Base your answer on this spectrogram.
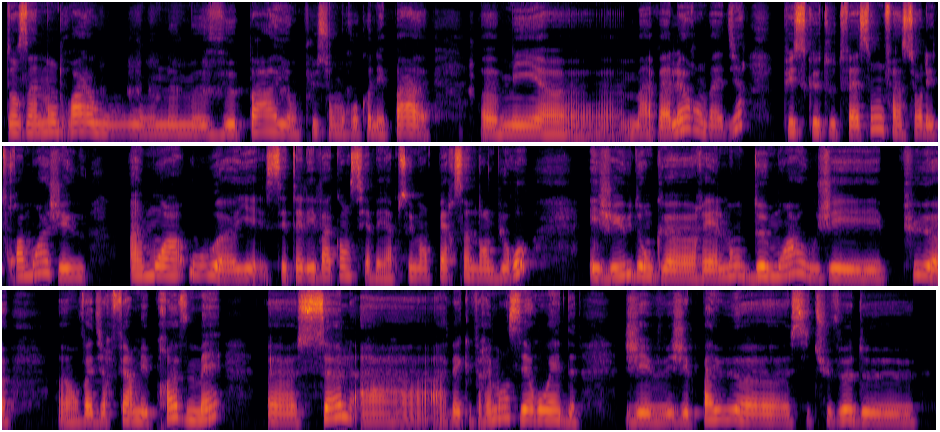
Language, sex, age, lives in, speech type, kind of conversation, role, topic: French, female, 30-34, France, conversation, advice, user, Comment avez-vous vécu une perte soudaine d’emploi ?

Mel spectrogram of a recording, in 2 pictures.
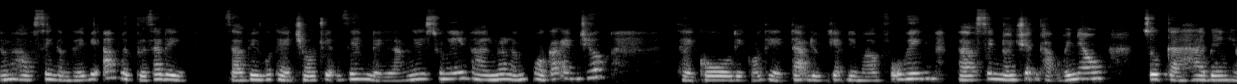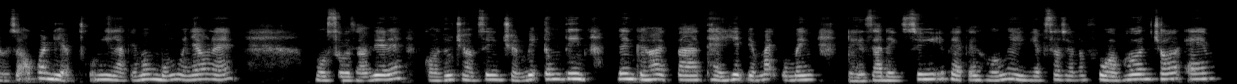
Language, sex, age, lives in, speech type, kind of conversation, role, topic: Vietnamese, female, 20-24, Vietnam, read, expert-assistant, expert, Vai trò của giáo viên trong việc định hướng nghề nghiệp cho học sinh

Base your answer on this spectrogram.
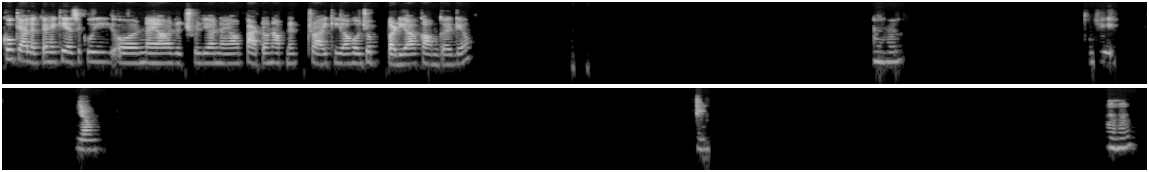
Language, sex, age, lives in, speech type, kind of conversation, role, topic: Hindi, female, 30-34, India, conversation, podcast, host, Exam pressure ko tum kaise handle karte the?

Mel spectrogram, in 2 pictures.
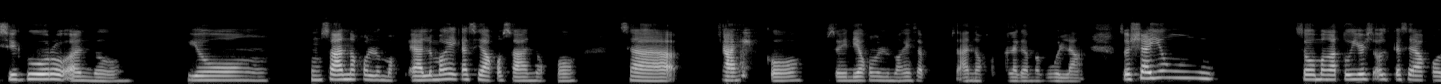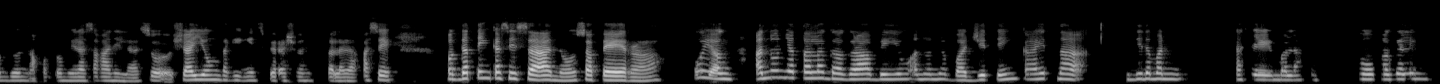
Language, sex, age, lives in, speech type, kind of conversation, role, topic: Filipino, female, 25-29, Philippines, conversation, unstructured, none, Anong klaseng buhay ang gusto mong mabuhay sa hinaharap?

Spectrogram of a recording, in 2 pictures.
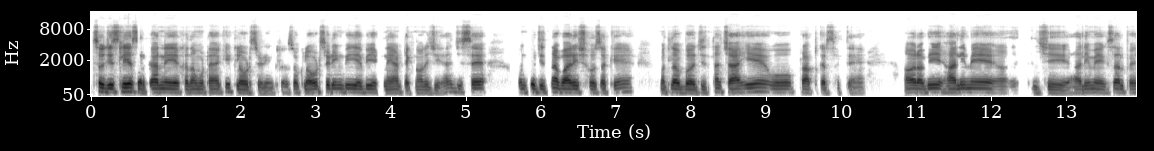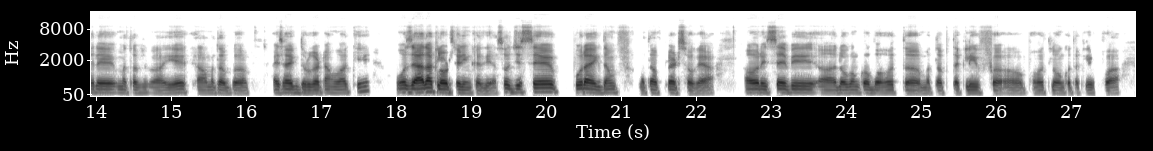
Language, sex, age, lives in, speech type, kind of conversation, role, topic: Hindi, male, 20-24, India, conversation, unstructured, none, क्या तकनीक के कारण पर्यावरण को नुकसान हो रहा है?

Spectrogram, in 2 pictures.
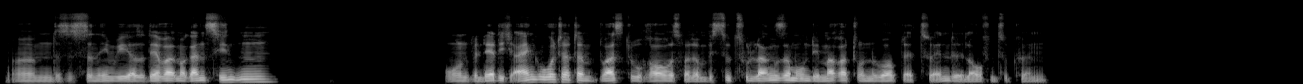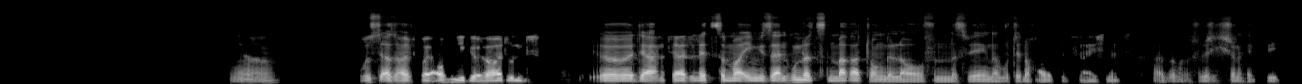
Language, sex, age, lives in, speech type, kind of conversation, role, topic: German, male, 35-39, Germany, conversation, unstructured, none, Was motiviert dich, regelmäßig Sport zu treiben?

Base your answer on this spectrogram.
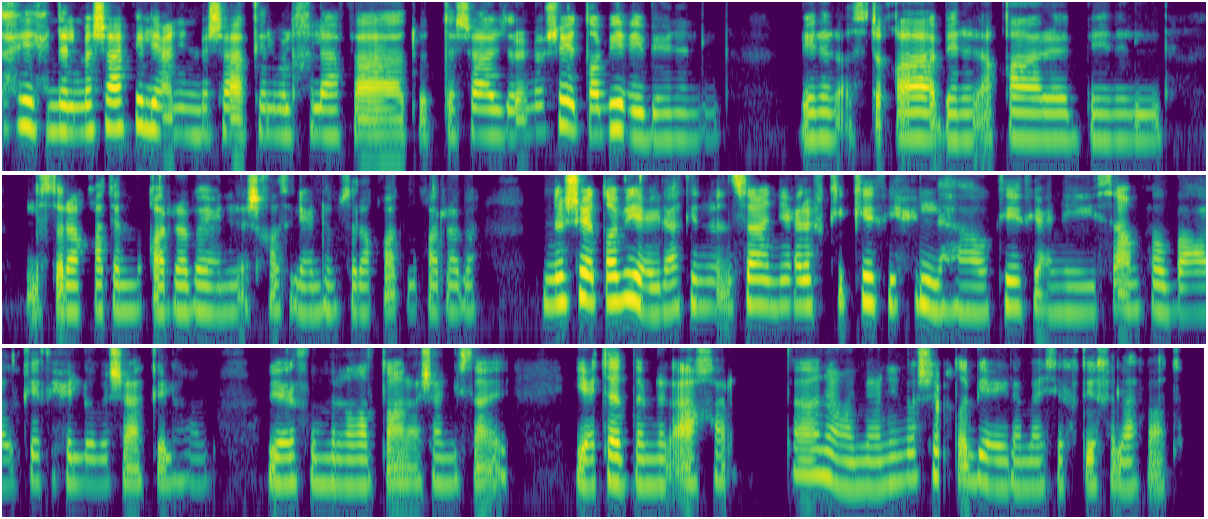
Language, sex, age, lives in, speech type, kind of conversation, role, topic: Arabic, female, 20-24, United States, conversation, unstructured, none, إزاي المشاكل العائلية بتأثر على الصحة النفسية للشخص؟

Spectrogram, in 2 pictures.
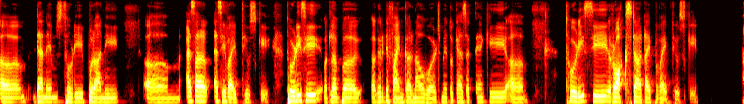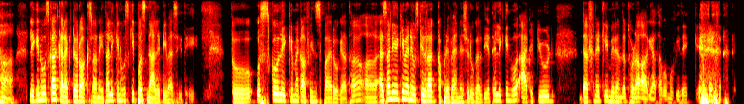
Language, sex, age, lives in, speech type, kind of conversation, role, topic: Hindi, male, 30-34, India, conversation, podcast, guest, Aapko sabse zyada chhoo jaane wali kahani kaun si thi?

